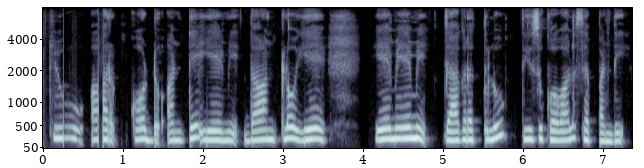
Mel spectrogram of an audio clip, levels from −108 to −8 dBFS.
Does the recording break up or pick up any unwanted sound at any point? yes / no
yes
